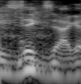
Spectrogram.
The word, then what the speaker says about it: xigxag: And we should say xigxag at this point, by the way.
